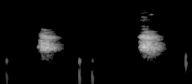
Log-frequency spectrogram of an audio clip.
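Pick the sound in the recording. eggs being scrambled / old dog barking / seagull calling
old dog barking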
